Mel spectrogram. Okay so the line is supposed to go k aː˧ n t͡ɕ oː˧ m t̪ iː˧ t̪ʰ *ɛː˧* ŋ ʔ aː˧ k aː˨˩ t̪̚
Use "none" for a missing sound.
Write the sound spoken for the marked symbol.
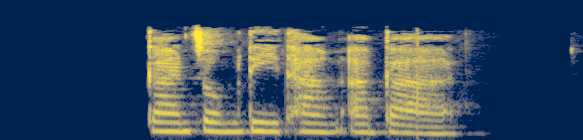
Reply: aː˧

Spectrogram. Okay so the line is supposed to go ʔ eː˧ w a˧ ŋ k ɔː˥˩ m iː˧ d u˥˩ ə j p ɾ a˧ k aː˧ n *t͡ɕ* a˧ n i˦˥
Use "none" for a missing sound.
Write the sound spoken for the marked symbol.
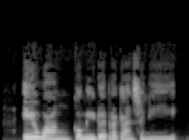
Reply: t͡ɕʰ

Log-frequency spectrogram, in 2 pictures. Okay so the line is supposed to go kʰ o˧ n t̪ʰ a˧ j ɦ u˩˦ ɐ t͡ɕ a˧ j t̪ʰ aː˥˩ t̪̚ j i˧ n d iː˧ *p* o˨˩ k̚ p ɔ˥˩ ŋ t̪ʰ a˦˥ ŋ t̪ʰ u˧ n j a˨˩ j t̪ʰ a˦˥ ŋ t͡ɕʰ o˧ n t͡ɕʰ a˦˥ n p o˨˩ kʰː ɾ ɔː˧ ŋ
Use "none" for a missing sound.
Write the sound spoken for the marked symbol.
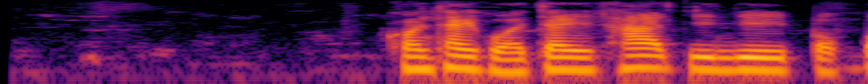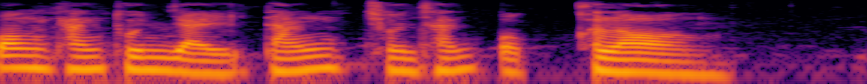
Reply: p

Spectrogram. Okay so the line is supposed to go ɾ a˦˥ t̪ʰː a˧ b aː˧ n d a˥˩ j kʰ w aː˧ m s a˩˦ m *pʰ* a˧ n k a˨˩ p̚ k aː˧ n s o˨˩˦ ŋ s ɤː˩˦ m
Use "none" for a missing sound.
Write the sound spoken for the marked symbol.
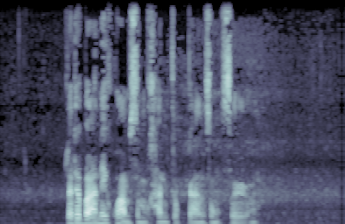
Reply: kʰ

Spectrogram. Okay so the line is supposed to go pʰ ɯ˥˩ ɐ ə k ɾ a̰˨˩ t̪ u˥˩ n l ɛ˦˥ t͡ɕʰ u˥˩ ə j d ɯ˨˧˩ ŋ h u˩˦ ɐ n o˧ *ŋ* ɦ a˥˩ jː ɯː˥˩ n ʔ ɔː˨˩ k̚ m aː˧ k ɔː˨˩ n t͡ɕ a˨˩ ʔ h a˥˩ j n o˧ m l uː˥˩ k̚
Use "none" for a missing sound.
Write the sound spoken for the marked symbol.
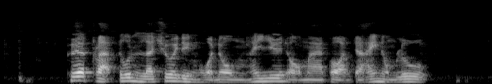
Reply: m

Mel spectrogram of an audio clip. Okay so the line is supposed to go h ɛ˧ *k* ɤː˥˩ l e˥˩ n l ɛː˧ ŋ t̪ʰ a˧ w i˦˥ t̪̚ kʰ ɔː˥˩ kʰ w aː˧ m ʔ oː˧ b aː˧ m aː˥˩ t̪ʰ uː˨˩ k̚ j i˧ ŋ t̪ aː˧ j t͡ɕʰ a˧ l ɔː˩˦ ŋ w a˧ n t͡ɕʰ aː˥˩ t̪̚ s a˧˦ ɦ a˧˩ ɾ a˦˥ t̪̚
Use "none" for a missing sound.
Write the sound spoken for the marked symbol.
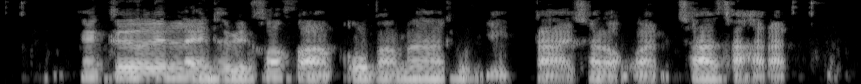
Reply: k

